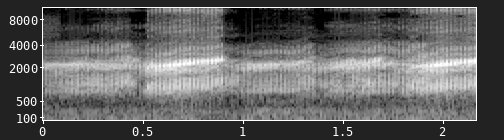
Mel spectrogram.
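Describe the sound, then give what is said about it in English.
Mountain chorus frogs calling in Virginia: rasping, trilled croaks with two louder, rising calls standing out over a continuous buzzing chorus. “One of the reasons we're studying mountain chorus frogs is we're really trying to get a good idea of their distribution in Virginia.”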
